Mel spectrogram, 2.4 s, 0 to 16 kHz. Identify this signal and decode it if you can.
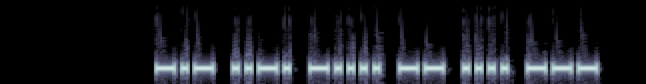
Morse code, heard as a keyed tone, about 47 wpm, 700 Hz. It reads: KF6MHO
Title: USA Call Signs - 6 Characters - Repeated 2x - 50wpm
